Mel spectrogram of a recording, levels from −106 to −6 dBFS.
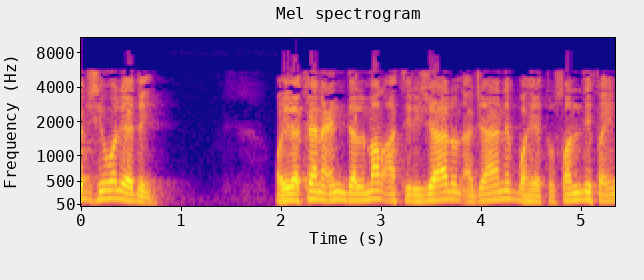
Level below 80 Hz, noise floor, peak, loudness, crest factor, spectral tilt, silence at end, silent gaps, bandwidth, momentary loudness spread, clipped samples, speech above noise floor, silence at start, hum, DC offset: -50 dBFS; -68 dBFS; 0 dBFS; -14 LUFS; 14 dB; -9 dB/octave; 0 s; none; 7.2 kHz; 7 LU; under 0.1%; 55 dB; 0 s; none; under 0.1%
